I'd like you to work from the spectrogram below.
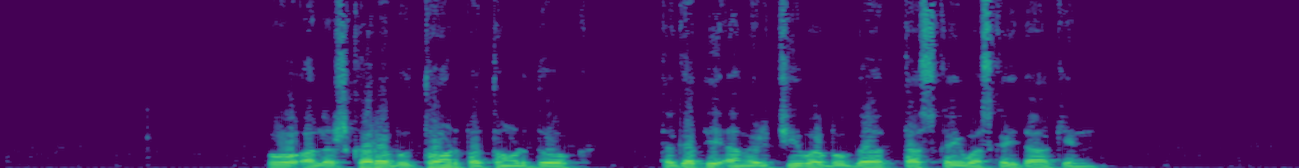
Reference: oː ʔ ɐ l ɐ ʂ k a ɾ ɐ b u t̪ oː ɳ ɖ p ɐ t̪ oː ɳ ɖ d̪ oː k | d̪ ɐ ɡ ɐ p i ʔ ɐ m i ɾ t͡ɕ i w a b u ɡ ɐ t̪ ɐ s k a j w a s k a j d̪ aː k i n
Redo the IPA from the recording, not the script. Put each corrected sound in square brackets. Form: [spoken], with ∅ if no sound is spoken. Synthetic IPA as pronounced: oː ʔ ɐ l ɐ ʂ k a ɾ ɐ b u t̪ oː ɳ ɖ p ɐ t̪ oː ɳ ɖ d̪ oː k | [t̪] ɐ ɡ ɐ p i ʔ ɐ m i ɾ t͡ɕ i w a b u ɡ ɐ t̪ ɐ s k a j w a s k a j d̪ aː k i n

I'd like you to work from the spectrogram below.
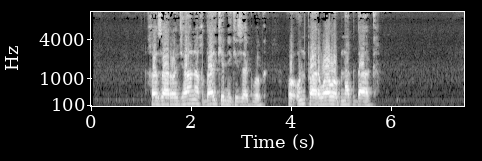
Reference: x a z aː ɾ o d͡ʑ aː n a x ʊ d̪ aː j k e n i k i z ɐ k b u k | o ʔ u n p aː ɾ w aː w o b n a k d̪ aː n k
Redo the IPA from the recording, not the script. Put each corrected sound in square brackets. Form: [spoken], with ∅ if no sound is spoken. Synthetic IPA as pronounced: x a z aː ɾ o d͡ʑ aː n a x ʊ d̪ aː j k e n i k i z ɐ k b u k | o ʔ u n p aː ɾ w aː w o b n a k d̪ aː [∅] k

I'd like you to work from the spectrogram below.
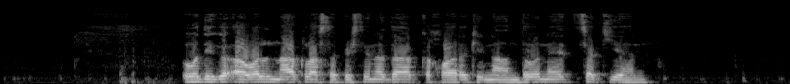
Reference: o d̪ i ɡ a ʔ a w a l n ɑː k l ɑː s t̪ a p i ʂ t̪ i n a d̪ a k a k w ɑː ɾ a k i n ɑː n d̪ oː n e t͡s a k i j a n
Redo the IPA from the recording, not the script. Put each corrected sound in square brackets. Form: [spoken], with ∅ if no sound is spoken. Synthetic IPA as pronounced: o d̪ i ɡ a ʔ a w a l n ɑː k l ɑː s t̪ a p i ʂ t̪ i n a d̪ a k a [x] w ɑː ɾ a k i n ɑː n d̪ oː n e t͡s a k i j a n

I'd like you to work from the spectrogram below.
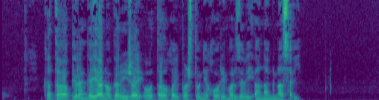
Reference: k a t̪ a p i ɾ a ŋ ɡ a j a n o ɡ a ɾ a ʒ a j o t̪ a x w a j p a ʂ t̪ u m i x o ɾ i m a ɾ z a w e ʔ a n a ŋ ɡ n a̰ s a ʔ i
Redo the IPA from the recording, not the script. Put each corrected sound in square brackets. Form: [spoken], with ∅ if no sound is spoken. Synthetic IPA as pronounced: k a t̪ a p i ɾ a ŋ ɡ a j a n o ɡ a ɾ [i] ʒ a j o t̪ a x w a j p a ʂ t̪ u [n] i x o ɾ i m a ɾ z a w [i] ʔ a n a ŋ ɡ n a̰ s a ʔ i

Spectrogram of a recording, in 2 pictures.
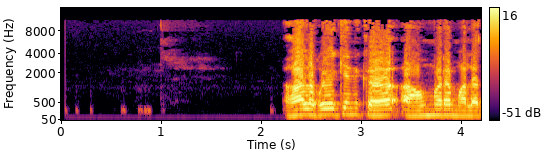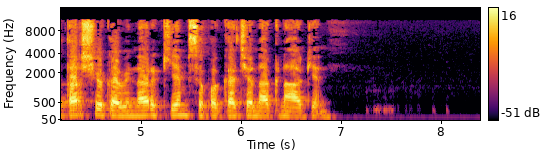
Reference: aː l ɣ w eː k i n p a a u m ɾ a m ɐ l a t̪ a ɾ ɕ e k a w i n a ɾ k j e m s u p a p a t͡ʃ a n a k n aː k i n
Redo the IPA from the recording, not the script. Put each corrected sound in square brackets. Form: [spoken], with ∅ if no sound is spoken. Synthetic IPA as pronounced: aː l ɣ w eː k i n [k] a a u m ɾ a m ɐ l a t̪ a ɾ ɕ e k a w i n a ɾ k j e m s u p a [k] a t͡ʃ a n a k n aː k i n

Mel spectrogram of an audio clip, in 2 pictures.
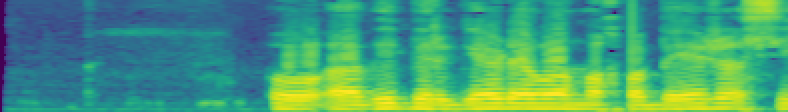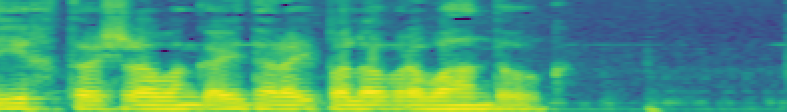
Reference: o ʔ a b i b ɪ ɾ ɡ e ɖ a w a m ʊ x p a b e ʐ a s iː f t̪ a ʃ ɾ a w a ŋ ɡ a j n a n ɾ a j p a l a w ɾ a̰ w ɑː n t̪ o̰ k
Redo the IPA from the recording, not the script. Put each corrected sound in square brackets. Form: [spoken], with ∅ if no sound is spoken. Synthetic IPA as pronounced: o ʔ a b i b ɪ ɾ ɡ e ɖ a w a m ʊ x p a b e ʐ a s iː [x] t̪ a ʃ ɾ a w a ŋ ɡ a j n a [∅] ɾ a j p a l a w ɾ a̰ w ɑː n [d̪] o̰ k

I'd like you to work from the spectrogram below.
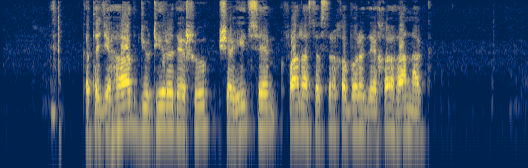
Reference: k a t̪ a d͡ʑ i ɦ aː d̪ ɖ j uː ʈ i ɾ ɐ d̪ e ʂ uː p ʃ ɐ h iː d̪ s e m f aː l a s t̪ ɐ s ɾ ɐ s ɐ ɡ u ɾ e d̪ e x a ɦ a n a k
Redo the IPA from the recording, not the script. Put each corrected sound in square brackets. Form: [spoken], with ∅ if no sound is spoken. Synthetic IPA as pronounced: k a t̪ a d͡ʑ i ɦ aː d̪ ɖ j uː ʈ i ɾ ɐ d̪ e ʂ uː [k] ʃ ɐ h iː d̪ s e m f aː l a s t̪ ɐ s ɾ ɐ [x] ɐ [b] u ɾ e d̪ e x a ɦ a n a k

